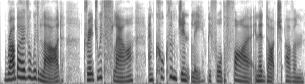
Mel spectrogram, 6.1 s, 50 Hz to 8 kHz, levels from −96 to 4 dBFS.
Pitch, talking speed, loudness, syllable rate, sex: 185 Hz, 175 wpm, -20 LUFS, 4.7 syllables/s, female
